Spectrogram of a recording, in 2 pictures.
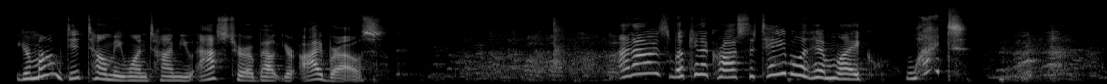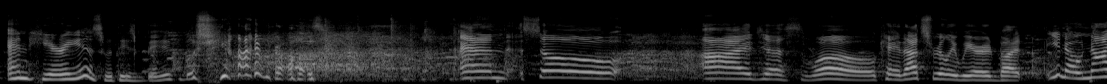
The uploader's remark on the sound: These stories were recorded in front of a live audience. At Provincetown Theater in Cape Cod, Massachusetts.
